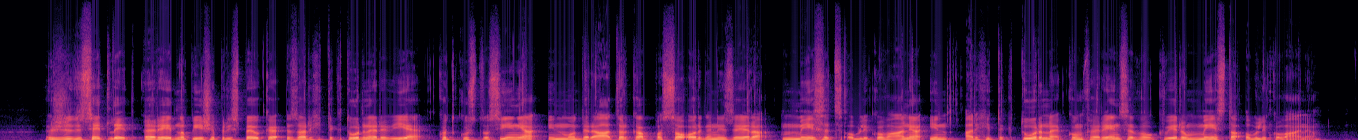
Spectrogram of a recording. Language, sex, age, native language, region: Slovenian, male, 30-49, Slovenian, Southeast Slovenia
